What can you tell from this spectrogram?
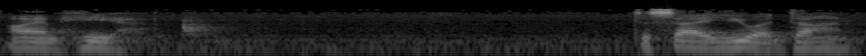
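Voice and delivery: low, soft, with long weighty pauses; solemn declaration. Acted. Jesus tells the devil his power is broken, solemn declaration. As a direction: pronounce it with quiet, final authority. Reads Jesus's letter to Death.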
